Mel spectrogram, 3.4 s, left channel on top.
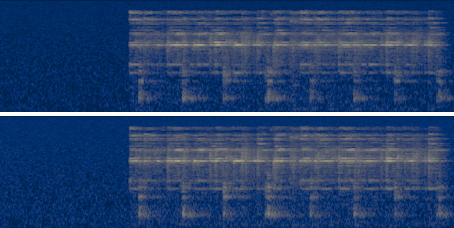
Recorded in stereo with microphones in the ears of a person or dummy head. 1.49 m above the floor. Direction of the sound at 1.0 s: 10° left (ahead or behind).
